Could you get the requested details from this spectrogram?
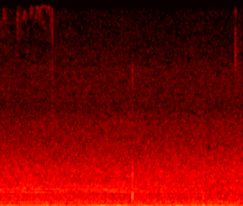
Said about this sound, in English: well, there's cars everywhere, like yeah. on both sides of my house and you could hear them outside the window because it's super hot in this room, and I got to keep the window open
